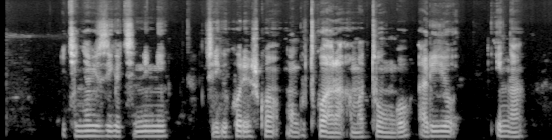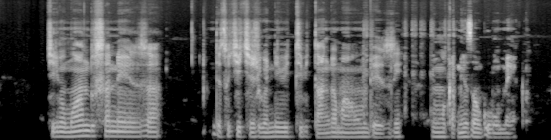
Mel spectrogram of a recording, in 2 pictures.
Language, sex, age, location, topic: Kinyarwanda, male, 18-24, Kigali, government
